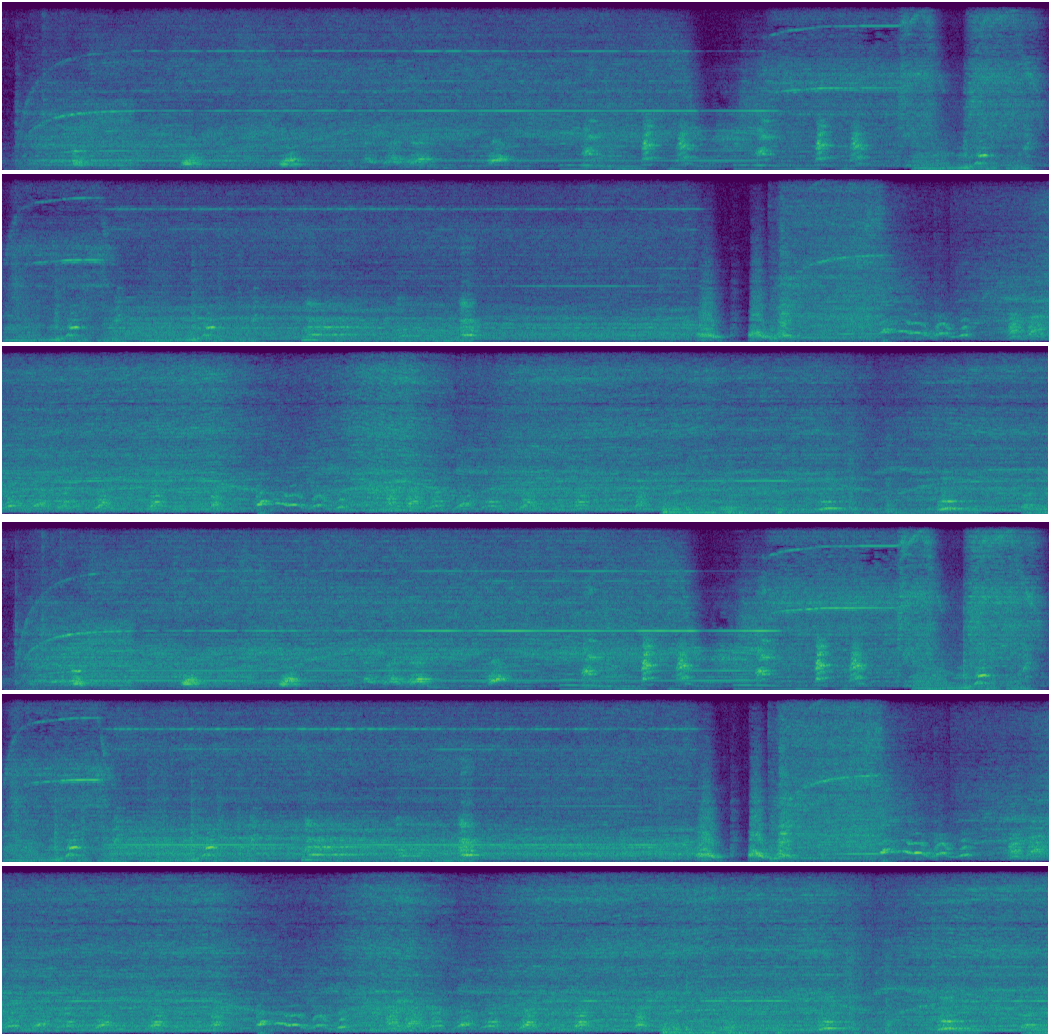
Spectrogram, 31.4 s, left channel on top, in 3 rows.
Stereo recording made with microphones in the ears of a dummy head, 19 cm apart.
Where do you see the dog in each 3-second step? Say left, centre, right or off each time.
right, right, right, right, right, right, centre, left, centre, right, right.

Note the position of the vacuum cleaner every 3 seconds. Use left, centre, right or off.
right, right, right, right, right, right, centre, left, left, right, right.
